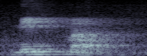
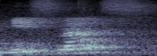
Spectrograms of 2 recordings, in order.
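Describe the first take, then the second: First: The final s sound is dropped completely. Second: The final s sound is pronounced.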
